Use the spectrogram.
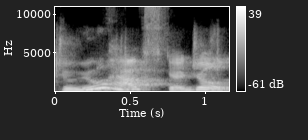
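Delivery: Indian English accent. Showing the class how an accent changes a sentence: Indian accent. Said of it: "like Indian accent".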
